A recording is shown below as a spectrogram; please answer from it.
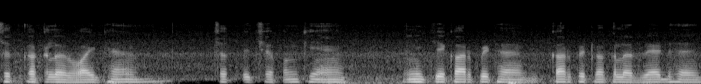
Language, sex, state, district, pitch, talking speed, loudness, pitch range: Hindi, male, Haryana, Charkhi Dadri, 115 Hz, 160 wpm, -20 LUFS, 110-120 Hz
